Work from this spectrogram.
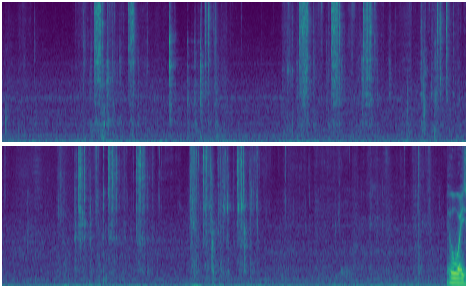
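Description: A hand ratchet clicks in short rapid bursts, undoing the rear subframe bolts on a Yamaha TZR motorcycle being stripped in a quiet workshop, with pauses between each burst.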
